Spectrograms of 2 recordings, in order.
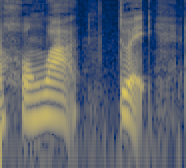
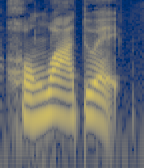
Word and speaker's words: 红袜队: You are in the 红袜队. And 队 is the team. So Red Sox is the short way of saying it. But to say it properly, we say the Red Sox team, 红袜队. – 红袜队.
